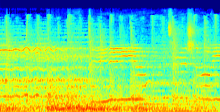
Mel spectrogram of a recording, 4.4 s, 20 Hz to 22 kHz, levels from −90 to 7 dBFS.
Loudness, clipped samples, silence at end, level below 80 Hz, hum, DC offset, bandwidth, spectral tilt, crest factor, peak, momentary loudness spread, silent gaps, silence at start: -11 LUFS; under 0.1%; 0 s; -22 dBFS; none; under 0.1%; 15.5 kHz; -4.5 dB/octave; 12 dB; 0 dBFS; 5 LU; none; 0 s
